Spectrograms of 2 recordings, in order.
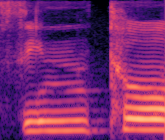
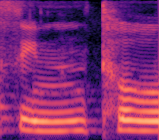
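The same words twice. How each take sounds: The two takes are said the same way.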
